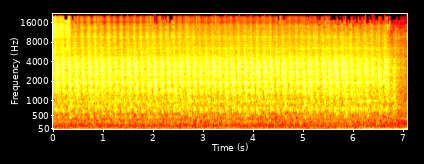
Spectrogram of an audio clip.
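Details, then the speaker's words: Old marketplace Honda Goldwing motorcycle, rat debris cleaned from the airbox and starting fluid sprayed in: steady rhythmic cranking at about two beats a second that never catches or speeds up. It cranks but won't fire; owner suspects an ignition problem and plans to check spark. "Let's see if we're getting spark cuz it's not firing."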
